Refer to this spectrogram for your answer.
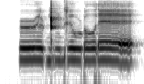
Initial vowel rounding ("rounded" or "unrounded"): rounded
